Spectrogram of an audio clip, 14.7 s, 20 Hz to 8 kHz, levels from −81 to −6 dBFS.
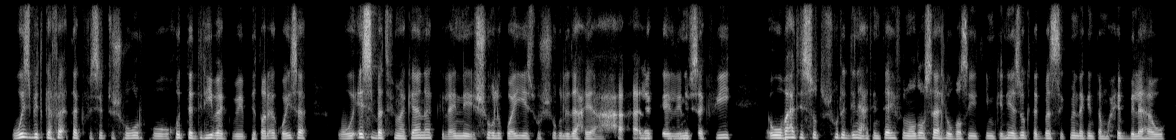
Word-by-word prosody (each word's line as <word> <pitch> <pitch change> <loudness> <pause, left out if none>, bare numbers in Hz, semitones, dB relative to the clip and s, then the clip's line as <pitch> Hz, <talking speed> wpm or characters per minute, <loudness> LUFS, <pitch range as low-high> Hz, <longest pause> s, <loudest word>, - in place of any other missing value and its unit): واثبِت 185 +4 +4
كفاءتك 155 -1 0
في - - -14
6 145 0 -4
شهور، 145 +3 -2
وخُد 130 +5 -2
تدريبك 150 -2 +1
ب 120 -1 -4
بطريقة 135 +3 -1
كويسة 140 +2 +1 0.4
واثبَت 150 +5 +5
في 145 - -5
مكانك، 150 +4 +1
لأن 130 +3 -1
الشغل 135 +3 0
كويس 135 +1 -2
والشغل 135 -3 -7
ده 130 +1 +3
هيحقق 110 -2 -1
لك 140 -1 -1
اللي 130 0 0
نفْسَك 135 -1 0
فيه، 160 +2 -2 0.5
وبعد 155 +4 +5
ال6 165 -1 +2
شهور 180 -2 -7
الدنيا 150 -2 -1
هتنتهي، 140 +3 +1
فالموضوع 140 0 0
سهل 135 -1 +2
وبسيط، 125 +1 -2
يمكن 130 -1 -5
هي 145 -2 +3
زوجتك 135 -3 -3
بس 135 +1 +1
اكمنك 140 -2 -2
أنت 130 -1 -3
محب 125 +1 -5
لها 130 +1 +2
و 120 -1 -1
135 Hz, 165 wpm, -25 LUFS, 130-150 Hz, 0.5 s, واثبَت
